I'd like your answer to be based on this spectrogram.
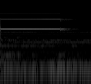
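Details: Handheld intraoral portable camera-type dental X-ray unit, exposure button pressed: a steady high electronic beep lasting about half a second during exposure; the unit then needs a few seconds before it is ready again.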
